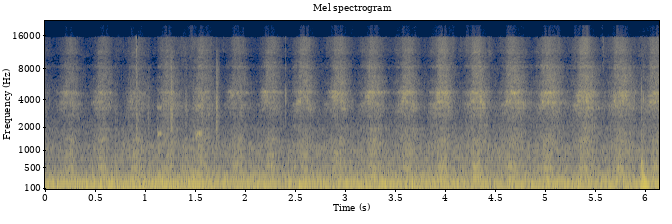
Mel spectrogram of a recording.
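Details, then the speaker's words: Vehicle driving on the road with recently fitted brake pads: rhythmic scraping swishes about twice a second, paced with wheel rotation, getting louder. Owner suspects a dragging brake or pad wear warning; cause unconfirmed. "Listen to that. It's like, what the hell is rubbing there? Now we got another damn problem."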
